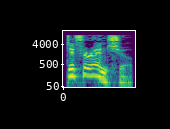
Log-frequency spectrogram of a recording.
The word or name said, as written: differential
